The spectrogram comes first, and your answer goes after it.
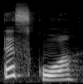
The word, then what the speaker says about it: тезко: Той, хто має з ким-небудь однакове ім'я - це теско. Теж наголос на другий склад.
